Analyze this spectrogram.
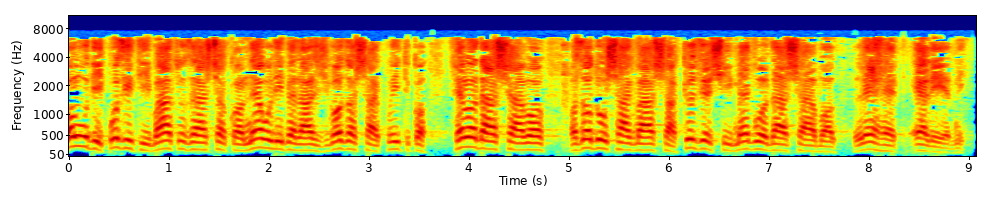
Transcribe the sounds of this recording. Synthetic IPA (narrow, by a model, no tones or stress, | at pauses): ɒloːd̪ipo̞zit̪iːvːaːlt̪o̞zaːʃt͡ʃɒkɒnɛo̞libɛɾaːliʒɡɒzd̪ɒʃaːk̚po̞lit̪ikɒ | fɛlɒd̪aːʃaːvɒl | ɒzɒd̪oːʃaːɡʋaːlʃaːkːø̞zøʃːeːɡmɛɡo̞ld̪aːʃaːvɒllɛɦɛt̪ɛleːrnḭ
